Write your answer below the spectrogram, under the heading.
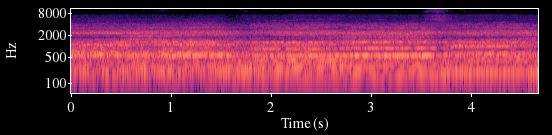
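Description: Choir singing slow, sustained chords, heard through a television speaker.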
